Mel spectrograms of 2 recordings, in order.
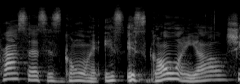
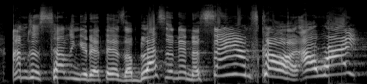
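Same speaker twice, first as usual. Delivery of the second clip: louder, higher, climbing to all right; rising preacher's cry; preaching shout; 10 semitones higher, 7 dB louder than usual. Real, not acted. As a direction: preach it hard to the church. Preaching climax.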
